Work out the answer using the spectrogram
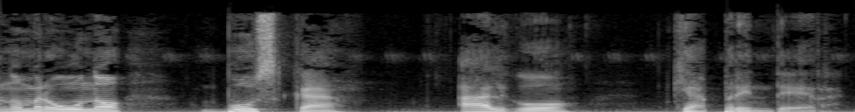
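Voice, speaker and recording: A man talks at a fairly slow pace, and the room echo is audible. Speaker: preacher. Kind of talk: sermon.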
